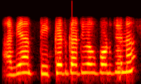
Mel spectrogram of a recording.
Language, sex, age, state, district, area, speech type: Odia, female, 60+, Odisha, Sambalpur, rural, conversation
